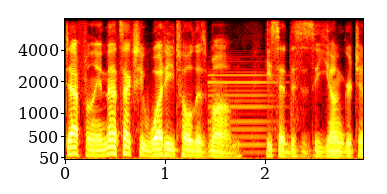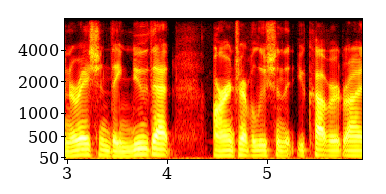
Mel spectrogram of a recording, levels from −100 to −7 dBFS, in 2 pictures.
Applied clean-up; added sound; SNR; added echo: none; Piano; 19 dB; none.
